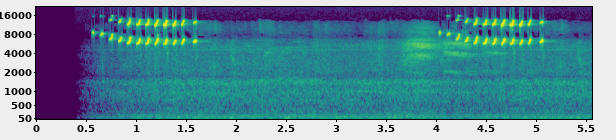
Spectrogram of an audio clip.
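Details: A Goeldi's monkey at a zoo in June gives two bursts of very high, rapid chirping notes over a steady background rumble.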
